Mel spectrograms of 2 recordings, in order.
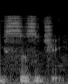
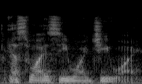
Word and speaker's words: Syzygy: We originally named the company Syzygy, S-Y-Z-Y-G-Y. Syzygy. No one could pronounce it.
